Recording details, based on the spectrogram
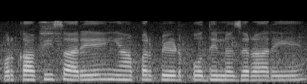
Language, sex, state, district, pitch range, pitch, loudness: Hindi, female, Haryana, Jhajjar, 205-215 Hz, 210 Hz, -17 LUFS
